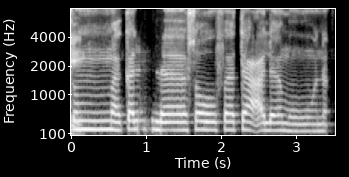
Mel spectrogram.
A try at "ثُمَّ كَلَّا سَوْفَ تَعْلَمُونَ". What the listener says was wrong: یہ سو جو ہو رہا نہیں، یہاں پہ واو لین ہونا، ثم کلا سوف، سو نہیں، سوف تعلمون، کیسے پڑھیں گے؟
